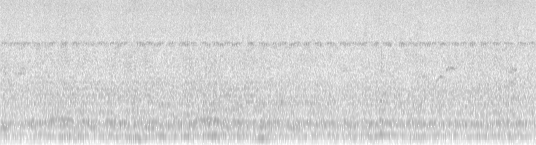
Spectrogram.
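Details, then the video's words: Steady bee buzzing fills the air as a rich, even drone, while a faint high, pulsing tone runs along above it. "bees therapy relaxing natural buzzing sound"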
